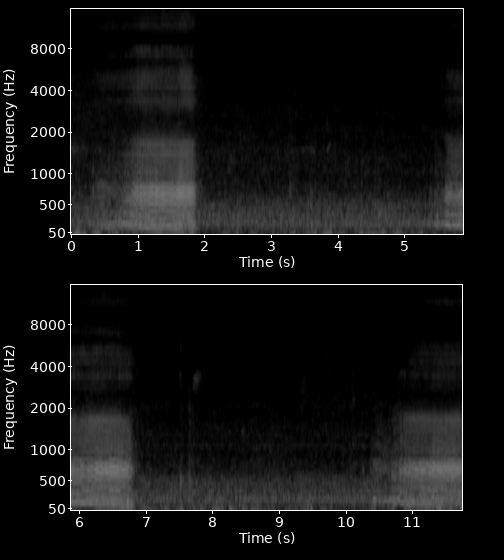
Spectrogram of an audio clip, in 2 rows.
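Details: Sleeping dog snoring: slow, loud rattling snores, about 12 a minute, with quiet pauses between them.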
